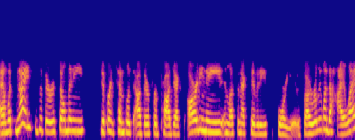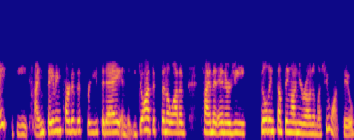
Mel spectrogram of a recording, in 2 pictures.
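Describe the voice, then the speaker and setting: A woman speaks very fast at a fairly high pitch with ordinary pitch variation. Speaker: instructional technology coach. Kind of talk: webinar presentation.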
